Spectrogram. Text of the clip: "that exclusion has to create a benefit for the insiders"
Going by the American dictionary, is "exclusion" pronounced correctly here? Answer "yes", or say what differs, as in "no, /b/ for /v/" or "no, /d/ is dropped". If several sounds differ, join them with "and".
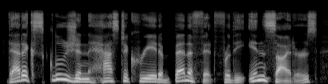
yes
